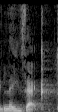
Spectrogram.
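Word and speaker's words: LASEK: First of all is the LASIK, which is spelt with an IK, and the other one sounds exactly the same, but it's spelt with an EK, LASIK.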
